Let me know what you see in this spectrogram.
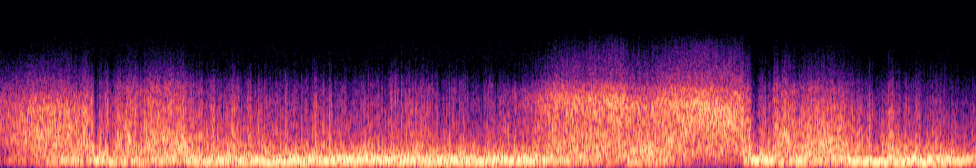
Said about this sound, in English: And so my friend, this professor, and I went to the roof of the building and saw the airplanes coming and then the bombing of the palace.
